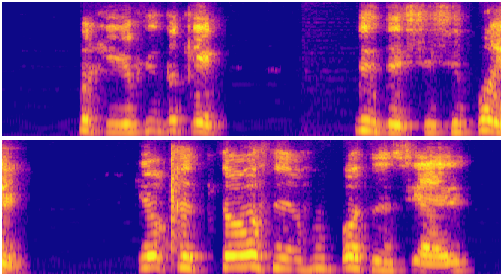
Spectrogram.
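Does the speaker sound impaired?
Yes: cerebral palsy; near death as newborn.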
